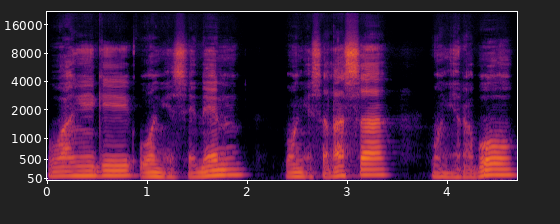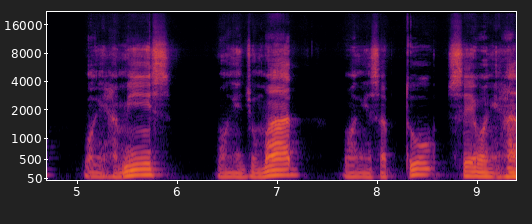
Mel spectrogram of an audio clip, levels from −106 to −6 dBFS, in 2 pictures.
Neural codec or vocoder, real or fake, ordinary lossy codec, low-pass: vocoder, 44.1 kHz, 128 mel bands, Pupu-Vocoder; fake; none; none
